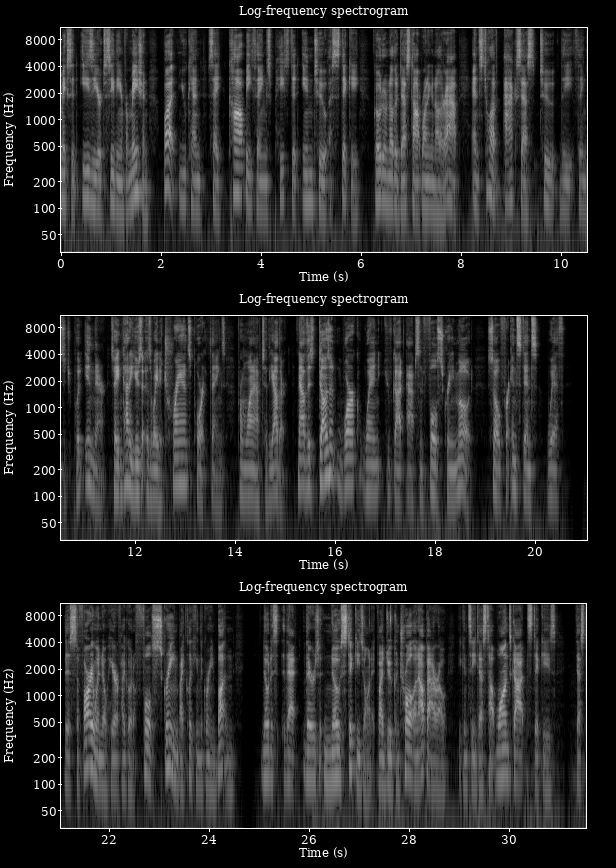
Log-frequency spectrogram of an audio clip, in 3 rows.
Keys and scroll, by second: 6.1 ctrl+Right, 15.3 ctrl+Left, 27.8 ctrl+Up.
